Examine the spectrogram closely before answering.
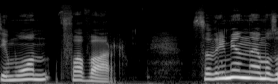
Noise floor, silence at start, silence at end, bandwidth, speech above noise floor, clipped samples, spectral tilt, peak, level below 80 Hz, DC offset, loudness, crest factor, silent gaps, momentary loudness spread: -50 dBFS; 0 s; 0 s; 12.5 kHz; 33 dB; under 0.1%; -6 dB/octave; -4 dBFS; -52 dBFS; under 0.1%; -18 LUFS; 12 dB; none; 14 LU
